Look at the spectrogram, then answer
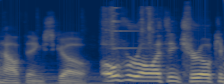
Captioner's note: cash register dings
